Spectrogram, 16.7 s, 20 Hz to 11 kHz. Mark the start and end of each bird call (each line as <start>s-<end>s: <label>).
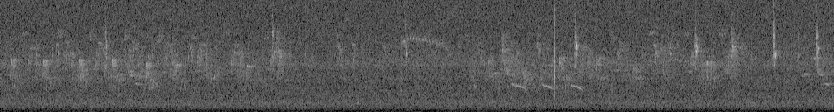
0.0s-4.0s: Cabanis's Wren (Cantorchilus modestus)
10.2s-11.7s: Brown Jay (Psilorhinus morio)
